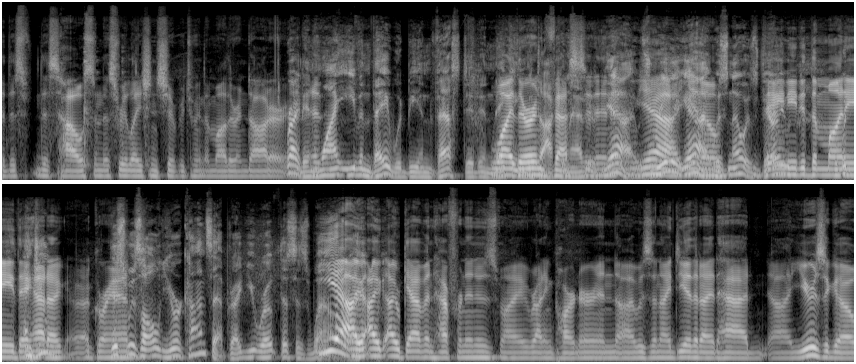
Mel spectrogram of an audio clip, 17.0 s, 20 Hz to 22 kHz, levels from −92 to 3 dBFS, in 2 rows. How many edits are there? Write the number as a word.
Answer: one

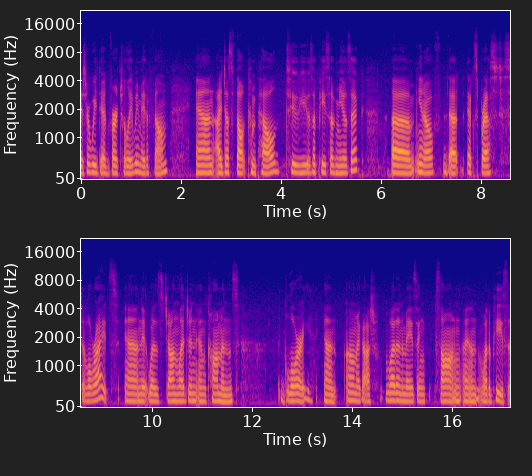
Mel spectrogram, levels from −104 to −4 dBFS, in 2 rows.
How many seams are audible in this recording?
zero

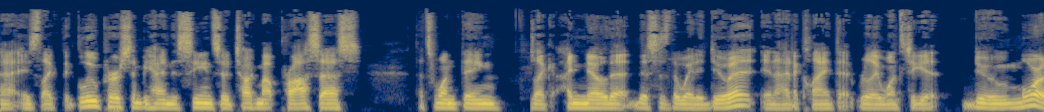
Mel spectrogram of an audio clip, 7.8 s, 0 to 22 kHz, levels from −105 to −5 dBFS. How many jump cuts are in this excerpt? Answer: two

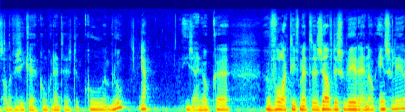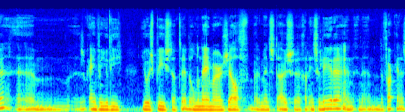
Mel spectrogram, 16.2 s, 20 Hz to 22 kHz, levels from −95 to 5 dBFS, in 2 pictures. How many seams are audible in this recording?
zero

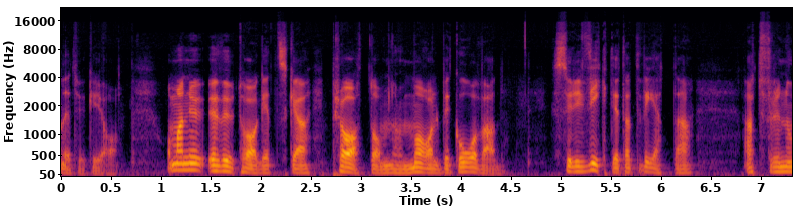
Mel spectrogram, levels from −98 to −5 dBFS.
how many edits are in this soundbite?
zero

